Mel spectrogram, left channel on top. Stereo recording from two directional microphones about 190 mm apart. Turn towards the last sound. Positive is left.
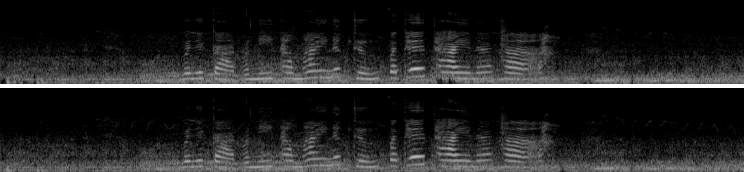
turn(degrees=15)  # may be behind; listen again after turning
